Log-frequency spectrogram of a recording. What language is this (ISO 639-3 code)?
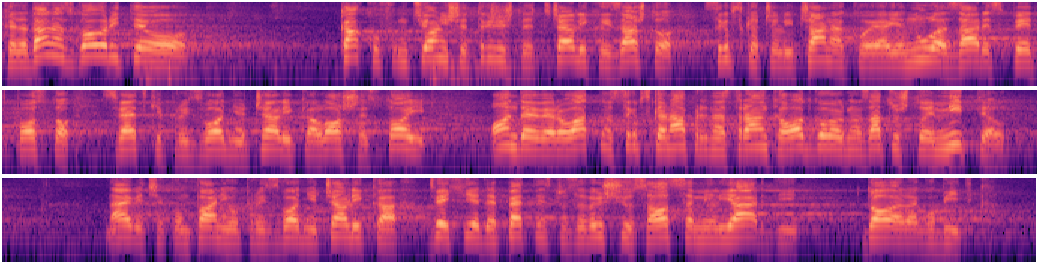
srp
